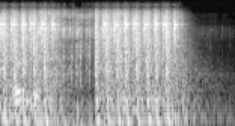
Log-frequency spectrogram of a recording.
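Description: Rapid automatic gunfire from the mobile battle royale game PUBG Mobile rattles in dense, loud bursts with a short pause, then cuts off into a quick fade.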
